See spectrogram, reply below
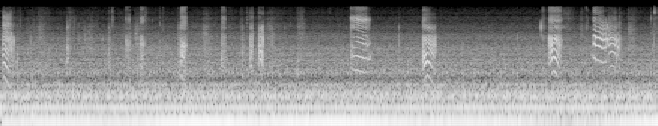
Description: While giving a feeding to our little orphaned squirrel we let you hear what he has to say.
